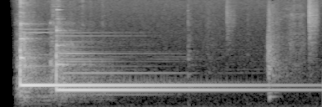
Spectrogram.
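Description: A two-note ding-dong chime: a higher note struck, then a lower one about a quarter second later, both ringing on and slowly fading away.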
